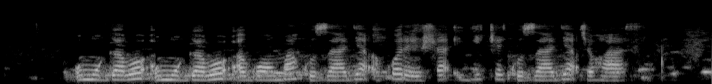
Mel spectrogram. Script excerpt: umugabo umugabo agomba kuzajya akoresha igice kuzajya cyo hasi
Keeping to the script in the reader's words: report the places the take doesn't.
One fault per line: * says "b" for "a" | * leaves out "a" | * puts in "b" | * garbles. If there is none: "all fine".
all fine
